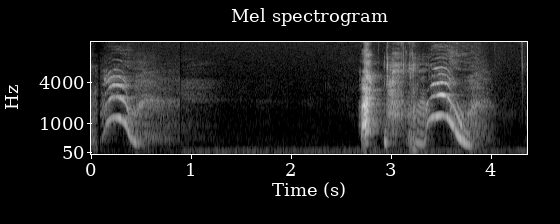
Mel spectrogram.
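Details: Two forceful sneezes from a woman, each with a voiced onset and a sharp expulsive burst, separated by a short pause, in a quiet room with a low hum.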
